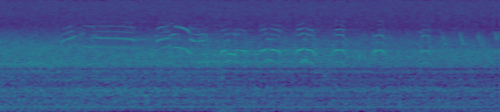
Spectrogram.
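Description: A bird calling in a quick run of short, high chirps, a few a second, starting about a second in and dying away near the end, over a low steady hum.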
